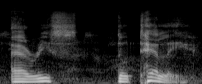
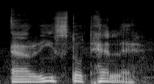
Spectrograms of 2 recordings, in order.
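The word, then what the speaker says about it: Αριστοτέλη: he's always been Telly, but his full name is Aristotle, but in Greek it's pronounced Aristoteli. I think that's how he said it. But we said Telly, and we say Aristotle, but he says Aristotele.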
